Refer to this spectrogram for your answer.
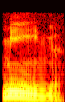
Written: mien

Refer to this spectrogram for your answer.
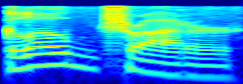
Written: globe-trotter

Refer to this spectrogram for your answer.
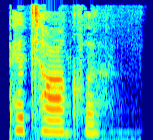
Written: petoncle

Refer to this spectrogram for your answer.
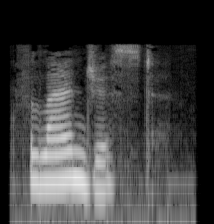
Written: phalangist

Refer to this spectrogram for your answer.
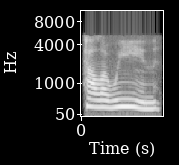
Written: Hallowe'en

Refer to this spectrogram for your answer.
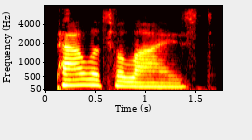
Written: palatalized

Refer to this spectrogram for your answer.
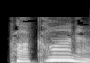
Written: kaukauna

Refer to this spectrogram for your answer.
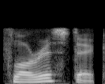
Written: floristic

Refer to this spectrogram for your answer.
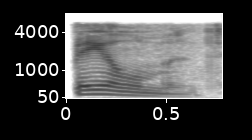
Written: bailment

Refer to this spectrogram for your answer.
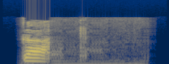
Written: gup

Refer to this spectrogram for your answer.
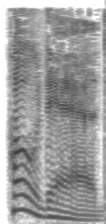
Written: hodad

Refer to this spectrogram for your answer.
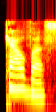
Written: calvus

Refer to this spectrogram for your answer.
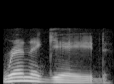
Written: renegade

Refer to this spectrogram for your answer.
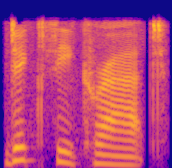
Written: Dixiecrat

